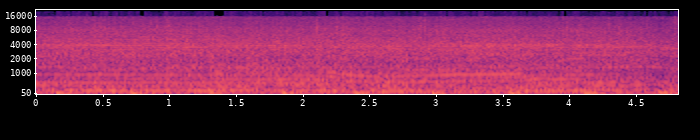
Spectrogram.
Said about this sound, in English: using the chainsaw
